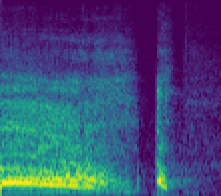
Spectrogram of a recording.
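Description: A man's drawn-out angry roar, sliding slowly down in pitch and lasting about a second and a half, then a short sharp sound and near quiet.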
